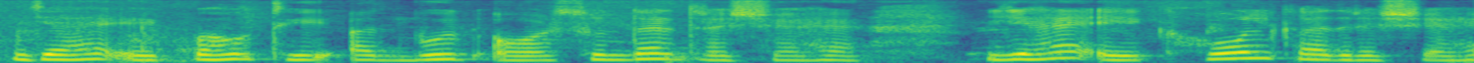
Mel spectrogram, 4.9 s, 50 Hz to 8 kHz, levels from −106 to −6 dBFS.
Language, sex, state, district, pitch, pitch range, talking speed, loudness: Hindi, female, Uttar Pradesh, Shamli, 225 Hz, 205-240 Hz, 185 wpm, -16 LUFS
